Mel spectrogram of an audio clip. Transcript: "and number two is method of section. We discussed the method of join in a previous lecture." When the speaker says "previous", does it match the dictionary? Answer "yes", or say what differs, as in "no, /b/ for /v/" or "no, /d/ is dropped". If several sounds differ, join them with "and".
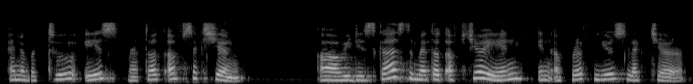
no, /f/ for /v/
